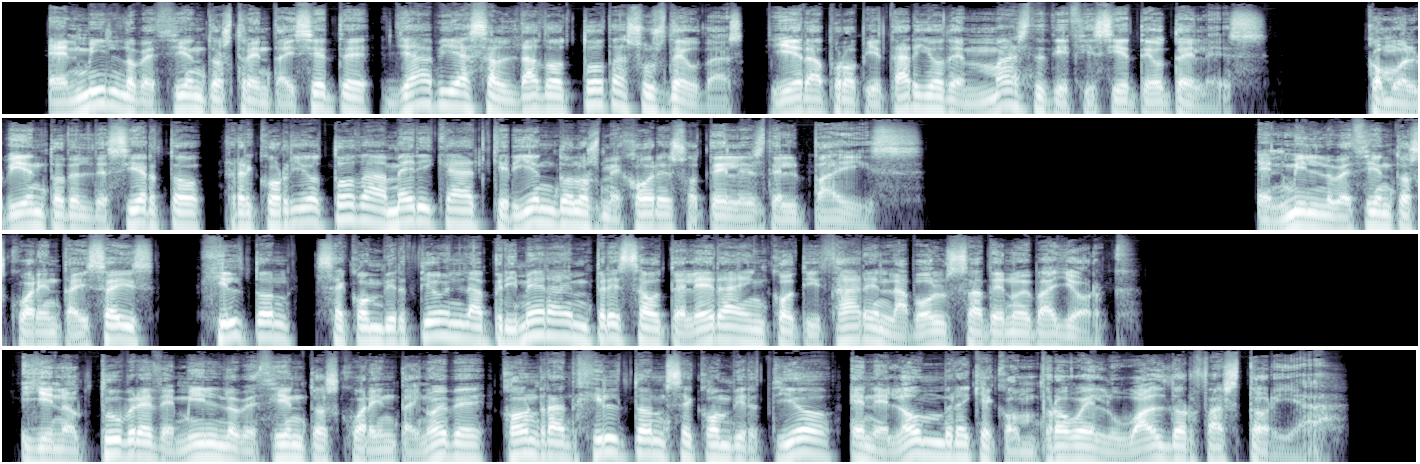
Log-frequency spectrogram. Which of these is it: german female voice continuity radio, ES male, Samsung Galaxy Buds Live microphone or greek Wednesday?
ES male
